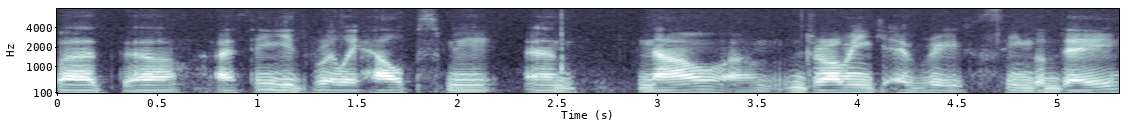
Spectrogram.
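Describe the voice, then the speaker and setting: A man with a Slovak accent speaks fairly slowly in a very deep, low, monotone voice with flat intonation. The recording is very clean, with a silent background. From Slovakia. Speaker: former college student. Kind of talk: interview. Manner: hesitant, many fillers.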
